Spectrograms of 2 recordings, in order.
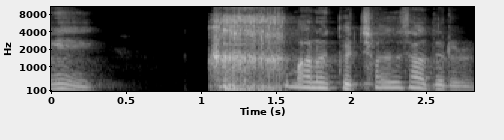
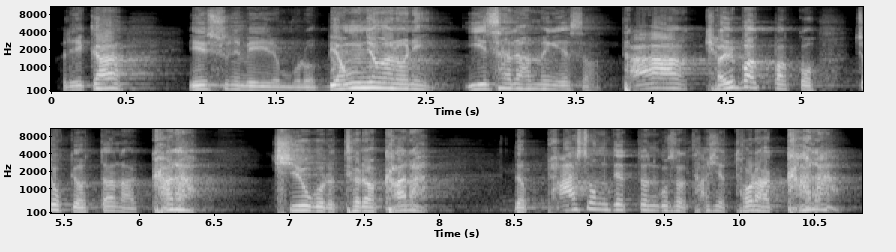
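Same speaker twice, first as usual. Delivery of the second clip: exorcist's command; 7 dB louder than usual. Retold or imitated. Preacher commanding the demon in Jesus' name, loud. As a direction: cast the spirit out with full authority.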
